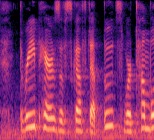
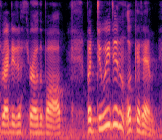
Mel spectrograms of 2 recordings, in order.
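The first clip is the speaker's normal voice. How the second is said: plain reading voice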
